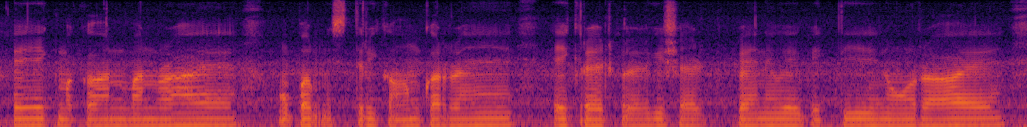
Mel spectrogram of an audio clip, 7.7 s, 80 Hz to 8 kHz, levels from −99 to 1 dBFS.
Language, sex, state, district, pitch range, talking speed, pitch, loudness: Hindi, male, Chhattisgarh, Kabirdham, 100-105 Hz, 150 wpm, 105 Hz, -33 LUFS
